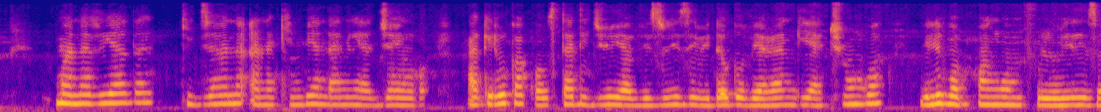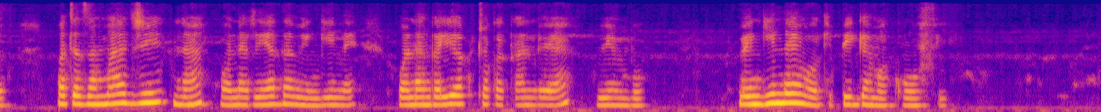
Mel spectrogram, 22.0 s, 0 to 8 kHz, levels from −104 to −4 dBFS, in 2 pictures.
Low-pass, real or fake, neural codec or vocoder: 7.2 kHz; fake; codec, 16 kHz, 4 kbps, FreqCodec, smaller model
